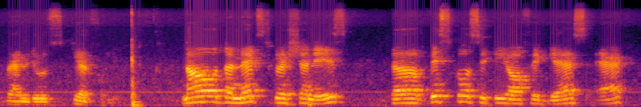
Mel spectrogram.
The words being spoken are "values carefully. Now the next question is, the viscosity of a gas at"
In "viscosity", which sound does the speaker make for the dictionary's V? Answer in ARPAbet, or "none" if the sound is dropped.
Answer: B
